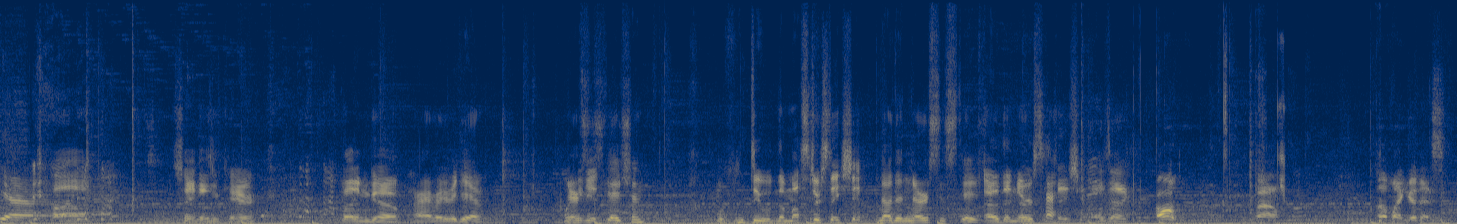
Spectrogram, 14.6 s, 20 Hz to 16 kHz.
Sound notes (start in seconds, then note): 1.9 laughs; 11.4 laughs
